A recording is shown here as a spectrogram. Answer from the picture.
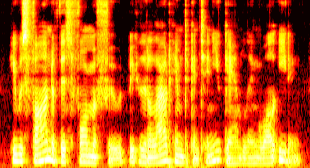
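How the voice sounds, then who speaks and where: Somewhat breathy and at a moderate pace, a man speaks at a medium pitch with lively intonation on a very clean recording with a silent background. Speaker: ASMR reader. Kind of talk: Wikipedia article reading. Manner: amateurish.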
